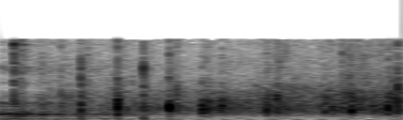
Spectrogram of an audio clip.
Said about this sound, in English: Clap again for this girl.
